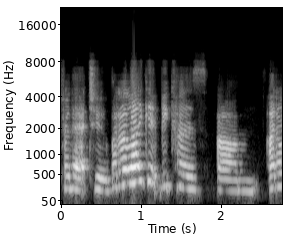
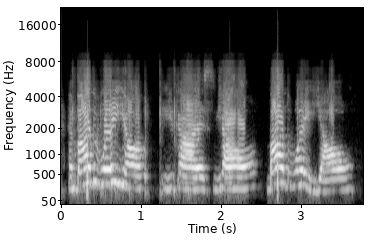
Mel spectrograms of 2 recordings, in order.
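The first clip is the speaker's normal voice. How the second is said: southern accent; 6 dB louder than usual. Real, not acted. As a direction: let the Southern accent pour out, louder. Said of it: "my southern accent's coming out".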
